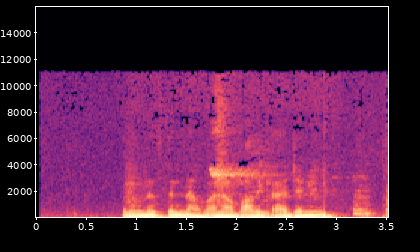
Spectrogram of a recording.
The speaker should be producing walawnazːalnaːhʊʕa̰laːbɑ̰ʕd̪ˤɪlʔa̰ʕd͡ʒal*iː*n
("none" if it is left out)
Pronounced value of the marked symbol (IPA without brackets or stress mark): iː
